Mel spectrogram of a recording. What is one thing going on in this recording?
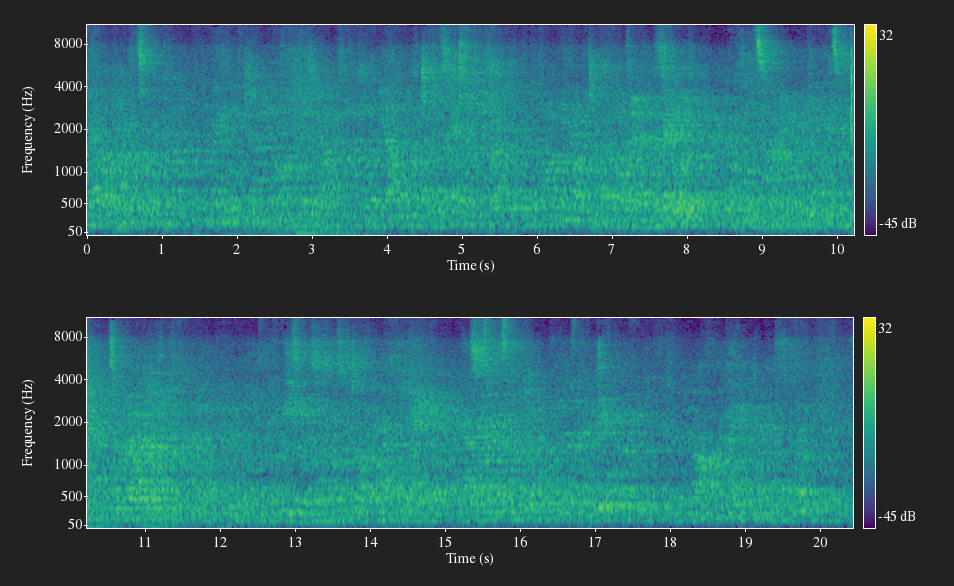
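Many young people talk and chatter at once in a large echoing hall.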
